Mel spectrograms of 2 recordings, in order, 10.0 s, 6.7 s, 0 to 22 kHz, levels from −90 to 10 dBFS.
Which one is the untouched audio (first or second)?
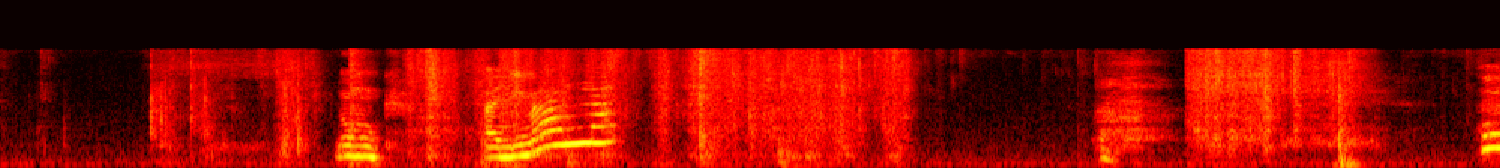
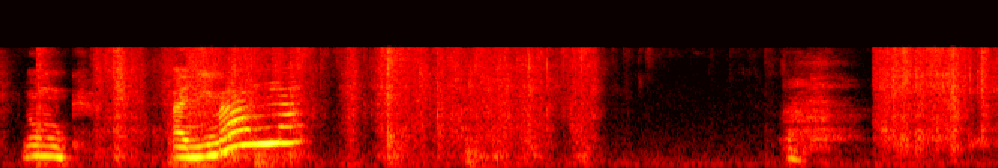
second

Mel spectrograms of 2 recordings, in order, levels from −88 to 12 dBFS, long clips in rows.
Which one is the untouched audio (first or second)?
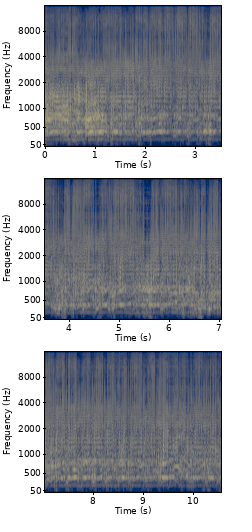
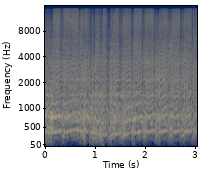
second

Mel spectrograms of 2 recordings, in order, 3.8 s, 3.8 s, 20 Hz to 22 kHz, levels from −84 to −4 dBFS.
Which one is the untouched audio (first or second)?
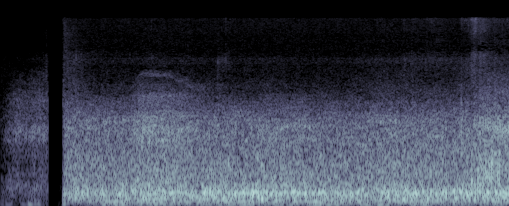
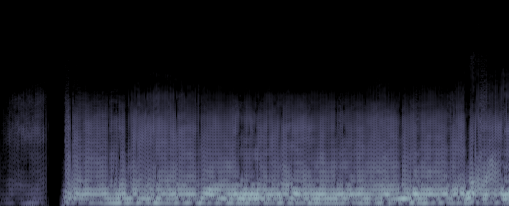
first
